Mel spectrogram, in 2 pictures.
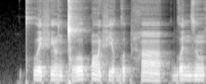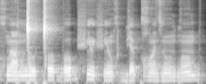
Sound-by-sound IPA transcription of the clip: kʷʰɛfʲõɡ͡ǀo pɔ̃fʲɛɡʷephã | ɡʷɛnzũxʷã ŋ͡ǀuǀobob fʲũfʲõxʷ bʲakʷ ʁʷɛ̃zũ ɡõb

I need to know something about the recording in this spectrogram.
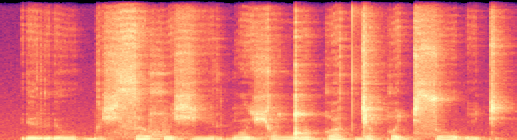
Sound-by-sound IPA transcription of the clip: ɾʲɨr ɾʲuːɡ͡bɨçsɐχʷe çiːrbɔ̃çɔ ŋ͡ǃõqʷatɟe qʷɐc soʔic

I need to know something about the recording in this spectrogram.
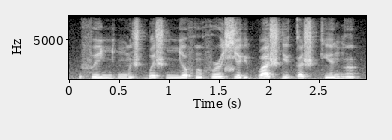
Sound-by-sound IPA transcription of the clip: feɲɤŋ͡mə̃ʃɡ͡bɐʃ ɲɐfə̃ fə˞ɕɛɾʲɵ baʃɾʲɛɡaʃ kʲɛ̃ɡə̃

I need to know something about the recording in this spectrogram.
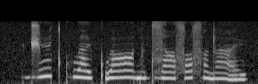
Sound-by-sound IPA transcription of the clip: d͡ʒʏːtkʷʰaːy̯ kʷʼɑːɡũtzaːsˤ ɔsˤãɖãːy̯

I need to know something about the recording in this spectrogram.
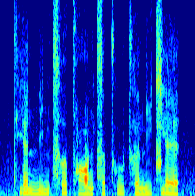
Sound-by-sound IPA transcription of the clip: t̪ʰjɛ˥˩nn̪i˧˥nt͡sʰɤ˥˩ t̪ʰɑ̰˨˩ŋt͡sɤ˦t̪ʰu˧˥ t̪ʰə̰˨˩ni˧˥t͡ɕjɛ˥˩

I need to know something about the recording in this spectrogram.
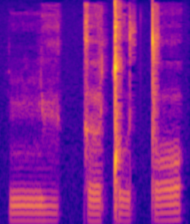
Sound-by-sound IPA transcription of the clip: nːykːɐǃʊtːɔ

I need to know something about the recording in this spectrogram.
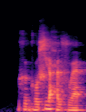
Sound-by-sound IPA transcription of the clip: xɯ˨ɡʱo˨ ɕi˦˨ħi˨ sʷæ˨

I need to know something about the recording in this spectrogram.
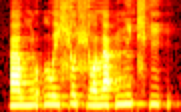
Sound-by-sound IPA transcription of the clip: a˧wŋo˦ʔlwe˦ ɕɔ˥˧ɕɔ˧la˦ʔ ŋĩ˦t͡ɕʰi˦ʔ

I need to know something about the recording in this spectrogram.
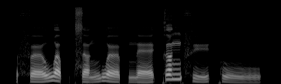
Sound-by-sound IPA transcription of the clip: fœː˨˥wɐ˨p̚t͡sɐ˨˥ŋ wœː˨p̚n̪ɛː˨˥ kɐ˥ŋfyː˨˥ kuː˨˩

